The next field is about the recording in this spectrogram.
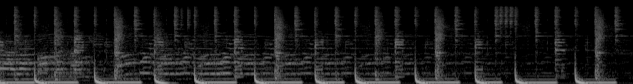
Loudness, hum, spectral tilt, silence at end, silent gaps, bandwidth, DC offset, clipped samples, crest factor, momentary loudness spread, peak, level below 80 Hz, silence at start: -35 LUFS; none; -4.5 dB/octave; 0.05 s; none; 16.5 kHz; under 0.1%; under 0.1%; 12 dB; 2 LU; -22 dBFS; -38 dBFS; 0 s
